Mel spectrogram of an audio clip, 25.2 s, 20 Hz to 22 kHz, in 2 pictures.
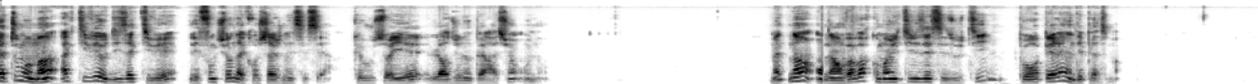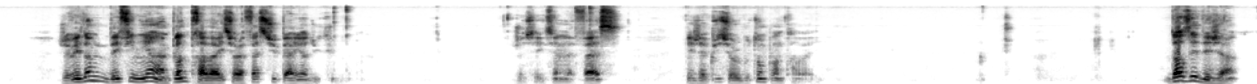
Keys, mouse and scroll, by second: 14.3-15.1 scroll up 2, 15.9 click, 18.3 click.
